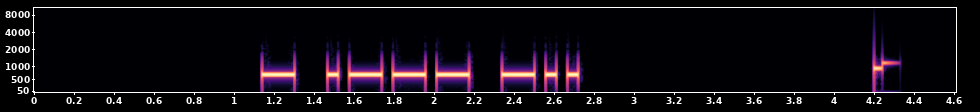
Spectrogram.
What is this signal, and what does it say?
Morse code, heard as a keyed tone, about 22 wpm, 700 Hz. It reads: TJD
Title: Three Challenging Letter-Number Combinations 22wpm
